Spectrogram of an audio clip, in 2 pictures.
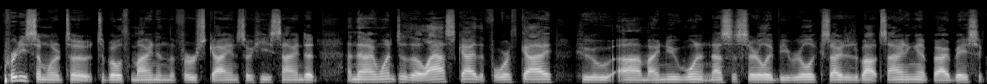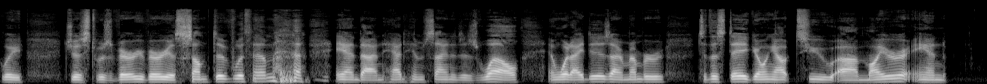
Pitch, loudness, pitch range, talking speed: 115 Hz, -17 LUFS, 110-120 Hz, 220 wpm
